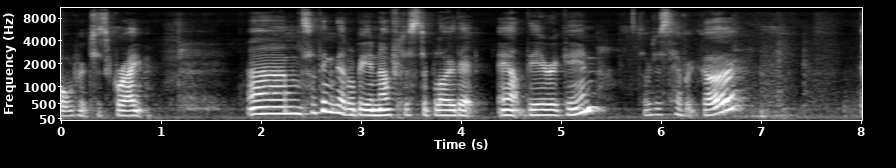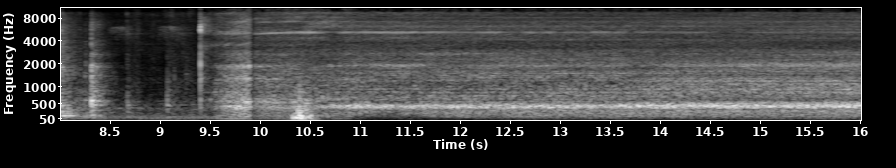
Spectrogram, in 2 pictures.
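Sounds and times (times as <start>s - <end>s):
hairdryer running with high whine: 9.4s - 16.0s.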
